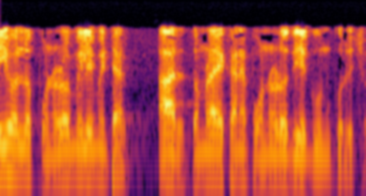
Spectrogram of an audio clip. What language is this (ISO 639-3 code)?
ben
